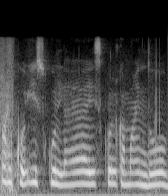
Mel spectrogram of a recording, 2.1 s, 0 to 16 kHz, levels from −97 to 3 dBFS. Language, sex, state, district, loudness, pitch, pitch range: Marwari, female, Rajasthan, Nagaur, -14 LUFS, 230 Hz, 220-245 Hz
